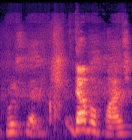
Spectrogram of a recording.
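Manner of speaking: ordinary delivery, nothing marked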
